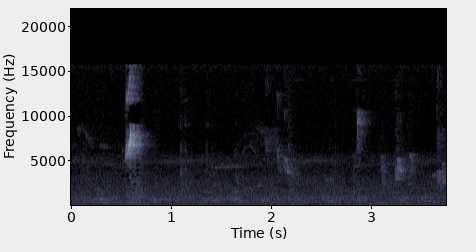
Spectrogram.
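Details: A female blue-black grassquit sings one short, very high, buzzy note, then a few faint high chips over soft hiss; her song differs from that of a young grassquit.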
